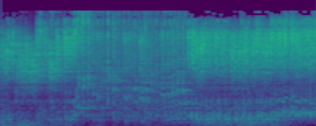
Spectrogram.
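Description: Electronic granular synthesis from the ag.granular.suite granulator in Max/MSP: a dense, grainy texture over a low rumble, shifting as several presets are blended by touch. A bright hiss swells over the second half.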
